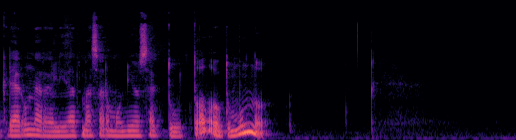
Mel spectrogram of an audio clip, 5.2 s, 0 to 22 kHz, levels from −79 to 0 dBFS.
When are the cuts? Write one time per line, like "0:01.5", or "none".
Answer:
0:01.6
0:02.2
